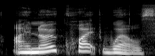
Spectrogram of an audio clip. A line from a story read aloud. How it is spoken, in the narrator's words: said the mermaid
